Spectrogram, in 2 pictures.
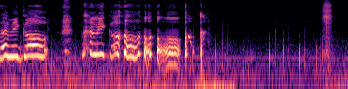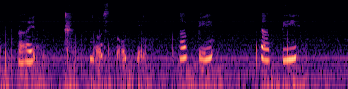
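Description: A young woman talks with animation in a high voice, close to a microphone.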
